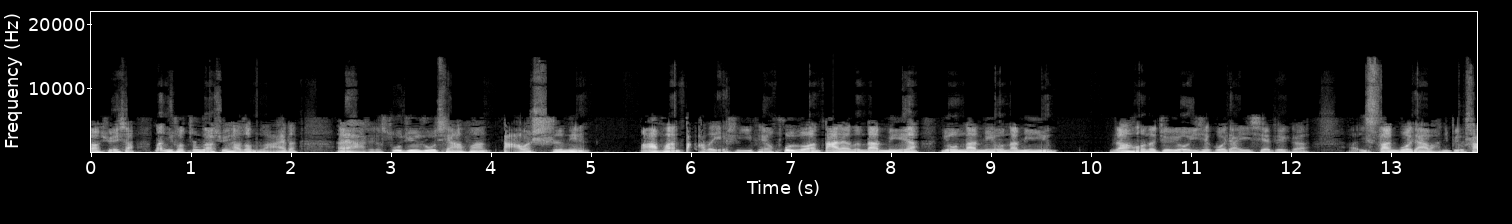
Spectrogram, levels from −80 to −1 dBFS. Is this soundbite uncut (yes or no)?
yes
